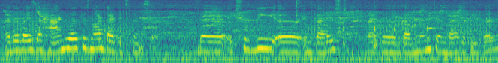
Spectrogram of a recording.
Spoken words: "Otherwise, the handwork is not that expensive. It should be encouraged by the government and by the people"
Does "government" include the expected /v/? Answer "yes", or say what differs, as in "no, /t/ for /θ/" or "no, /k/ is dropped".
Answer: yes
